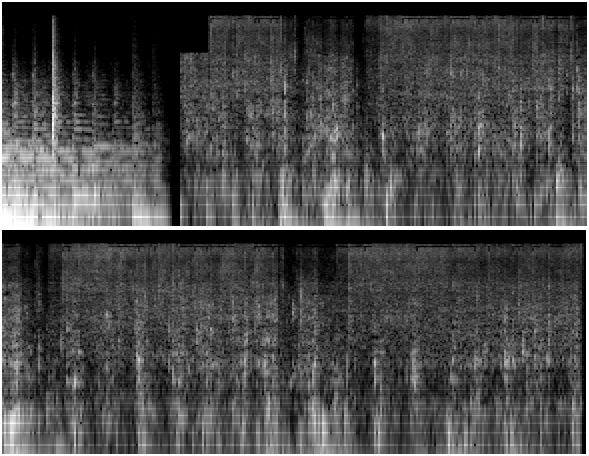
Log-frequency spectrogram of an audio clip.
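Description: Guitar music cuts off in the first two seconds. Then a bathroom sink tap runs into the basin while a dog drinks from the stream, small irregular splashes and clicks over the steady hiss of water.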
